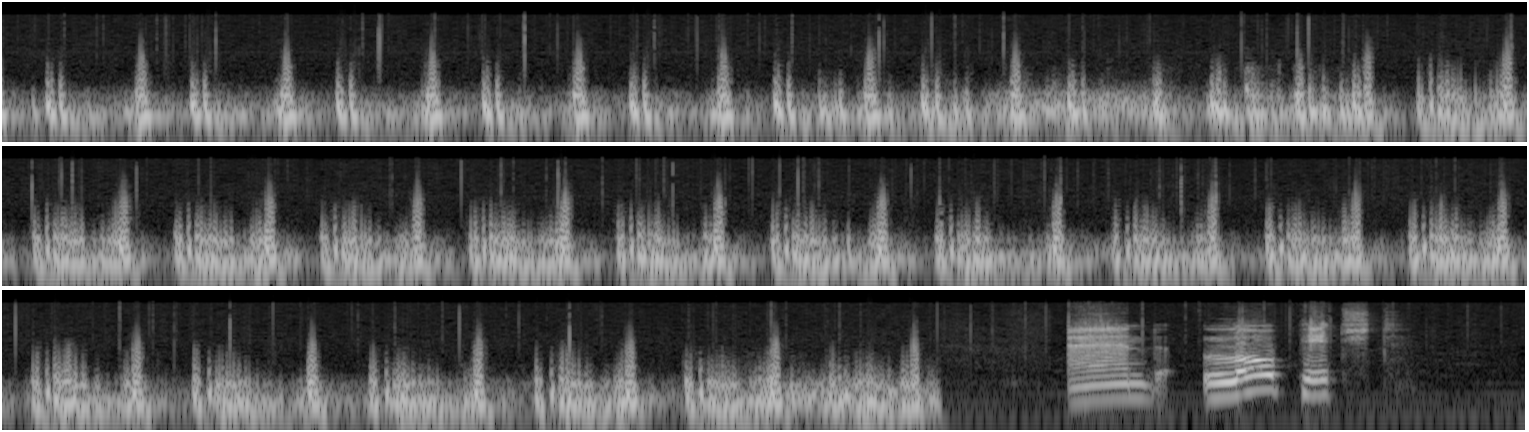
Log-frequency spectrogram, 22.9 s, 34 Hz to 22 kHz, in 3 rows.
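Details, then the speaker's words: Mitral stenosis, from a 1967 vinyl teaching record: loud first heart sound, an opening snap after the second sound, and a low-pitched diastolic rumble with presystolic accentuation. "tracing number 22 mitral stenosis two phonocardograms of the same patient loud first heart sound and opening snap clearly identified in diastole following the second sound indicated by the abbreviation o s"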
